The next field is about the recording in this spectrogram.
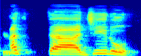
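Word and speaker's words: التاجر: So if these letters are coming after Lam, then the Lam will not be vocal. So we'll directly go to the next word, next letter. At-Tajiru, At-Thawbu, Ad-Diku. You are listening me that Lam is silent in this.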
